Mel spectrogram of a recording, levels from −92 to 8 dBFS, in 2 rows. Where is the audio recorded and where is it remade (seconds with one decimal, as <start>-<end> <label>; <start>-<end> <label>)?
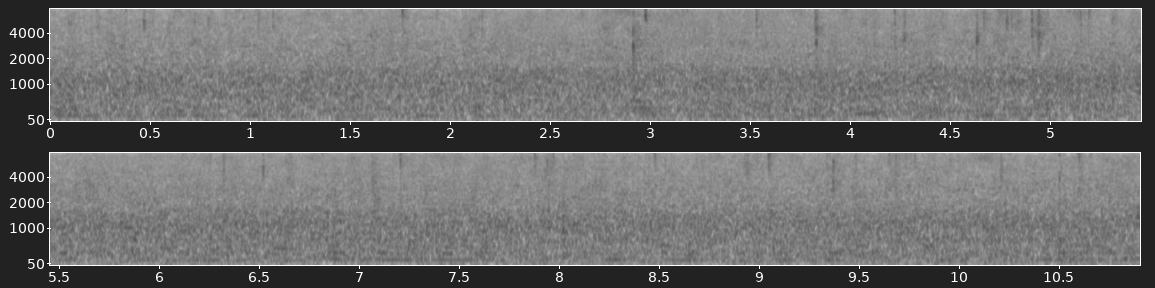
0.0-2.2 recorded; 2.2-4.7 remade; 4.7-5.7 recorded; 5.7-7.8 remade; 7.8-10.9 recorded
